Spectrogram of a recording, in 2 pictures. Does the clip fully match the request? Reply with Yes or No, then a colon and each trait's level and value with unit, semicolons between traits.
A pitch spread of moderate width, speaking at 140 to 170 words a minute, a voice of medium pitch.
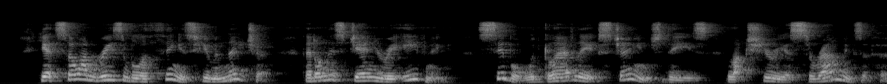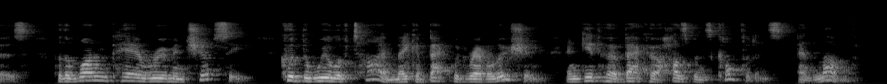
No: wide, 7.4 semitones; average, 160 wpm; medium, 150 Hz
